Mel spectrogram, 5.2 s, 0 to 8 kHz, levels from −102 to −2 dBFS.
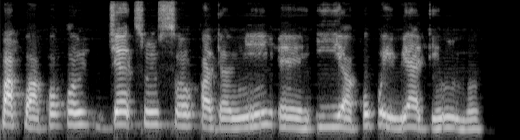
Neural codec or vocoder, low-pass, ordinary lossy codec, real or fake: codec, 16 kHz, 16 kbps, FunCodec, trained on LibriTTS, 50 frames a second; none; none; fake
